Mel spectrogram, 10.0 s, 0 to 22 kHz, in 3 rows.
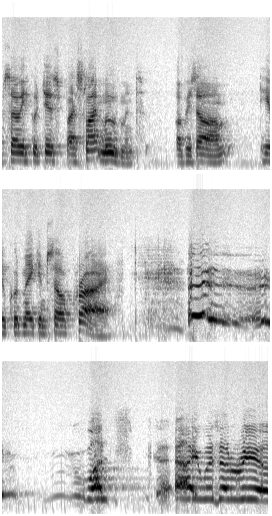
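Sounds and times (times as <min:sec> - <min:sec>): man sobbing: 0:05.2 - 0:09.2.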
